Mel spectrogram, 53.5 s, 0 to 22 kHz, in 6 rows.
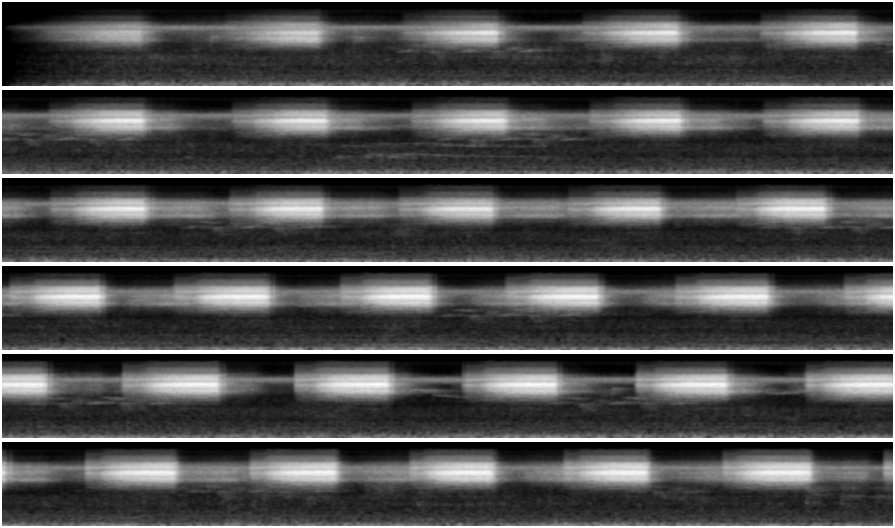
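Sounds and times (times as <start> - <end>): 
cicada: 0.0 - 53.4.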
